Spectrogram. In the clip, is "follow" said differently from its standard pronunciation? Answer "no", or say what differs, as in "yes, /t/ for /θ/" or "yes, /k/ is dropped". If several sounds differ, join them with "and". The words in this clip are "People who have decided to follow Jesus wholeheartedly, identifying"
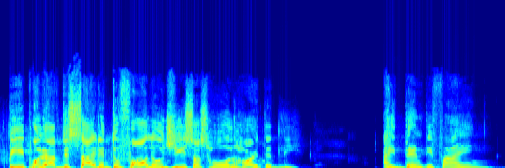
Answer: no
